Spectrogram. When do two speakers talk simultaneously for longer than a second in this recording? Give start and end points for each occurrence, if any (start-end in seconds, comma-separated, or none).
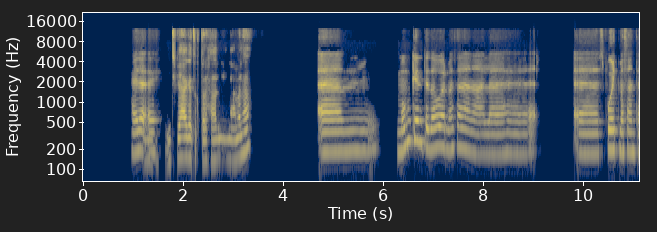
none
